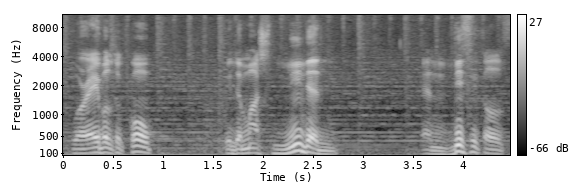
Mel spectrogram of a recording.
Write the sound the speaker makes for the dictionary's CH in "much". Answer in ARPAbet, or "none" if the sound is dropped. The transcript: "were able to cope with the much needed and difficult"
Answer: S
